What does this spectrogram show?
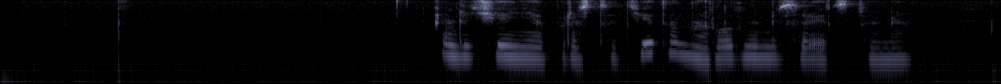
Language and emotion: Russian, neutral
